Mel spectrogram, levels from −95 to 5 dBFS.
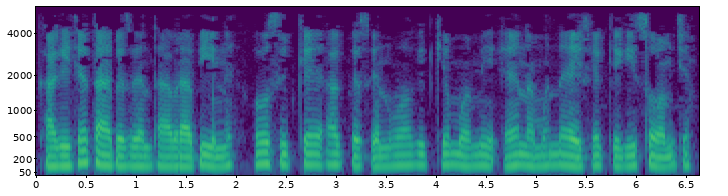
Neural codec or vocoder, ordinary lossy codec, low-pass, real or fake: none; MP3, 24 kbps; 5.4 kHz; real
